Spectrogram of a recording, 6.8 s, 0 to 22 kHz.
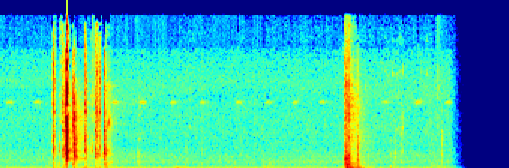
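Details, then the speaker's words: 1997 Ford Crown Victoria Police Interceptor, no start with a 12.31 V battery: turning the key gives dry clicks but no crank. The cause is a voltage drop at a corroded battery cable clamp. "okay customer complaint 97 Crown Victoria Police Interceptor is it's a no start you turn the key clicks"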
